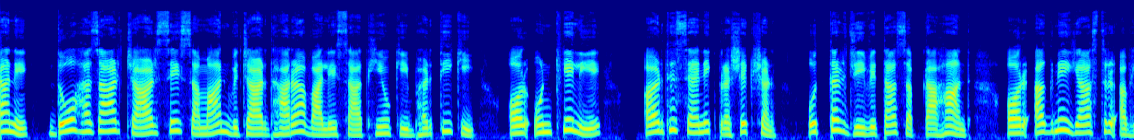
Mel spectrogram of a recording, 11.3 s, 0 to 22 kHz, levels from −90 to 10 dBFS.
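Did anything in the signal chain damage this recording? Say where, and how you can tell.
Yes. At the network stage there is a short stall from a late packet between 5.58 and 5.64 s. The last sound is held about 40 ms too long with a faint buzz or dip, then carries on with nothing lost. A spectrogram shows the harmonics frozen into flat, smeared bands for that instant.

From 6.23 to 6.38 s there is a call audio freeze. The sound turns briefly to a fading buzz or hiss, drops to silence for about 120 ms, then resumes exactly where it stopped. About 128 ms is inserted in all. The waveform shows a decaying tail into a flat line. The likely cause is packets delayed on the network, emptying the jitter buffer.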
